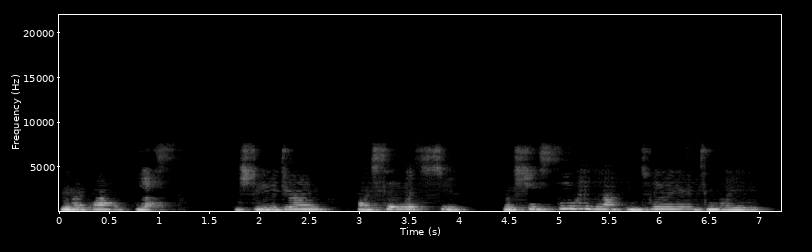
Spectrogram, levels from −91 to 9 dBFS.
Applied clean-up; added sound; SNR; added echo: neural mask model DeepFilterNet 3.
